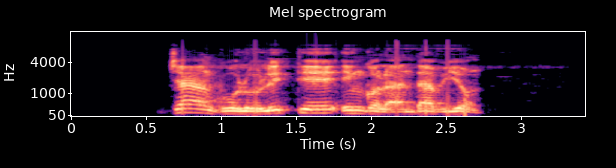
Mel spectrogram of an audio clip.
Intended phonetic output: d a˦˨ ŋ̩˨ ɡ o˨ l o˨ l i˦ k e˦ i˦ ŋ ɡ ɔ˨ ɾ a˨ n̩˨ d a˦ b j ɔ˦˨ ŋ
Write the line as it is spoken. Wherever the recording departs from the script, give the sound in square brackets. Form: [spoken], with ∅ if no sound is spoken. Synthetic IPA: [d͡ʒ] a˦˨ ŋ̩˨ ɡ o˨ l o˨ l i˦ [t] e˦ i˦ ŋ ɡ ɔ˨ [l] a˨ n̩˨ d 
